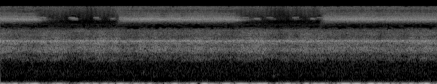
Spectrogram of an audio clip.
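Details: Crickets and katydids in a summer night chorus, with an even high drone plus an upper buzzy band that stutters into short pulses for about two seconds before returning to a long continuous buzz.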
